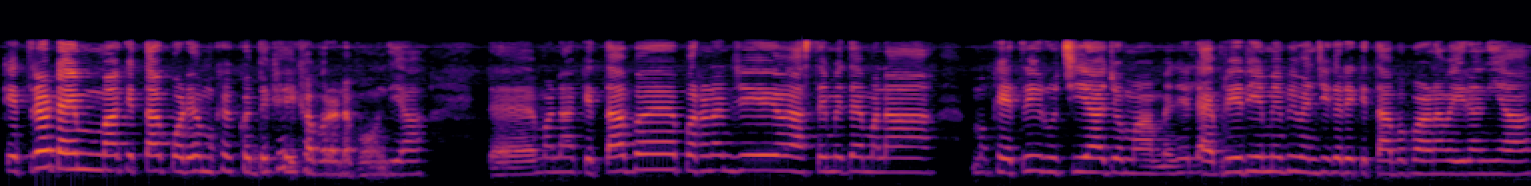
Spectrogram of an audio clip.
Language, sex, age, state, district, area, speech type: Sindhi, female, 45-60, Gujarat, Surat, urban, spontaneous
